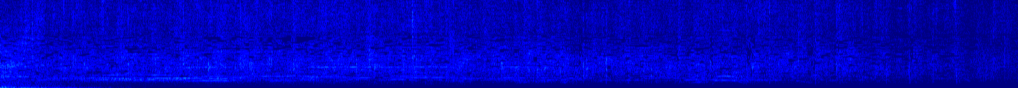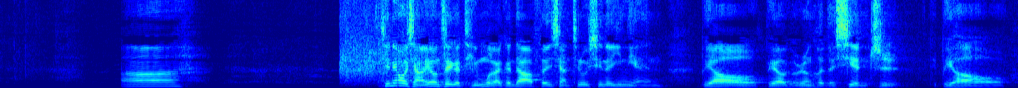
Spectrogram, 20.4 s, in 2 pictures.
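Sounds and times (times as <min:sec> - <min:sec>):
audience clapping to welcome speaker: 0:00.1 - 0:11.1, 0:13.6 - 0:15.0
speech: 0:14.0 - 0:20.3.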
